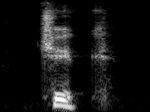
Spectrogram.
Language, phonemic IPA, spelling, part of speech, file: Occitan, /t͡ʃyk/, chuc, noun, LL-Q942602-chuc.wav
- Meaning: juice (liquid produced by a fruit)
